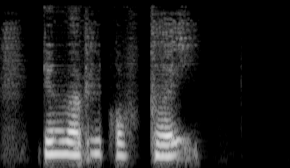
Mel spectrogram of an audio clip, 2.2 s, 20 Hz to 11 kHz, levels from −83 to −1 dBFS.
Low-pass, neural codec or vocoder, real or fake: 9.9 kHz; codec, 44.1 kHz, 0.9 kbps, DAC; fake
